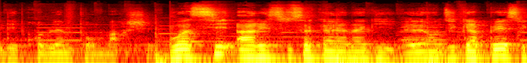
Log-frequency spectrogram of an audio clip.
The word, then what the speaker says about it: Arisu: Voici Arisus Akayanagi. Elle est handicapée, ce qui l'oblige à rester assise. Merci de votre compréhension. Enfin, Arisu qui est la prononciation japonaise d'Alice, mais tu connais, c'est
